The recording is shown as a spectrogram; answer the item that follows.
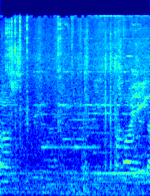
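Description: Background music with steady held tones, and a man's brief laugh and "oh, no" at the start.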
